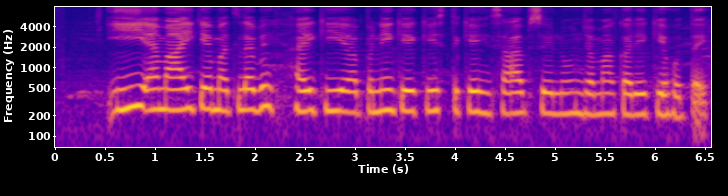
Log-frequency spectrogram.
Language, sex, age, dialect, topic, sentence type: Magahi, female, 36-40, Western, banking, question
